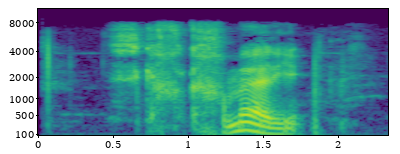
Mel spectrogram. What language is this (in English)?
Kabyle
